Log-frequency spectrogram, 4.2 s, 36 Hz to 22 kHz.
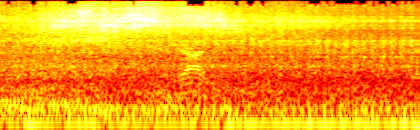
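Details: Honda Click 125 scooter with a noisy CVT, revved: hissy, chirping squeal over the engine note; a dirty belt is slipping on the pulleys, fixed by cleaning the CVT, after which it runs quiet.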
